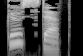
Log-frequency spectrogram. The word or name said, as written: goose-step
